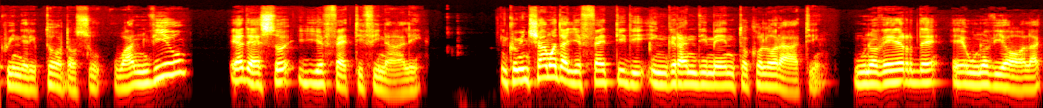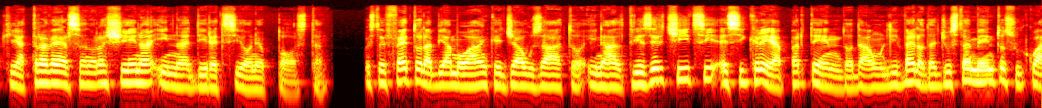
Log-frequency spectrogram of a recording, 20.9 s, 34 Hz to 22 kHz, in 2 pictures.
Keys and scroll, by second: 4.5 super+Tab.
